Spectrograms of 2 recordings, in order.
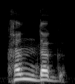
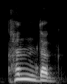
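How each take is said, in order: No difference in how they are said.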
